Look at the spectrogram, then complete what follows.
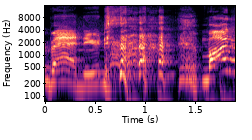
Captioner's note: laughs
